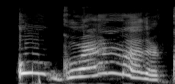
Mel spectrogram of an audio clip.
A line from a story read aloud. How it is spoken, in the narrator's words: Cotisson cried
